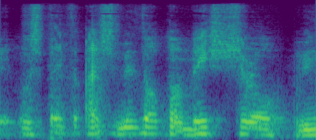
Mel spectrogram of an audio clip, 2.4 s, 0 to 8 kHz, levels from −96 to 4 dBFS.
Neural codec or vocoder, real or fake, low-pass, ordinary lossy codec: codec, 44.1 kHz, 0.9 kbps, DAC; fake; 7.2 kHz; AAC, 32 kbps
